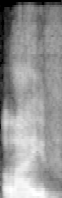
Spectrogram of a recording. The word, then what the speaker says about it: live: Jadi memang ada dua ya kata lif ini bisa disebut diucapkan lif bisa diucapkan live. Jadi memang dua. Tapi kalau yang di sini itu eh live. Live itu artinya tinggal ya. Tinggal di mana? Kalau live itu adalah tayangan atau siaran langsung. Itu dibacanya live. Tapi kalau ini dibacanya lif.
